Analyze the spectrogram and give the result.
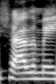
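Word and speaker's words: Chalamet: Yes, Timothy Shalamé. Y'all know me and pronunciation don't go well together.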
